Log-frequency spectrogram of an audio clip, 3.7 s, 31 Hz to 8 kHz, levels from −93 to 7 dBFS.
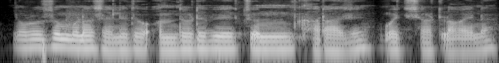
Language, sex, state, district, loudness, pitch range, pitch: Nagamese, female, Nagaland, Kohima, -17 LUFS, 95-115 Hz, 105 Hz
